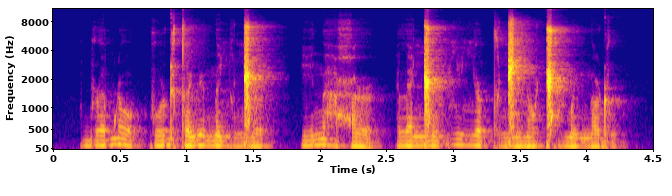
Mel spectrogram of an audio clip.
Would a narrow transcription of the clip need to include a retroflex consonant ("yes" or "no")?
yes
